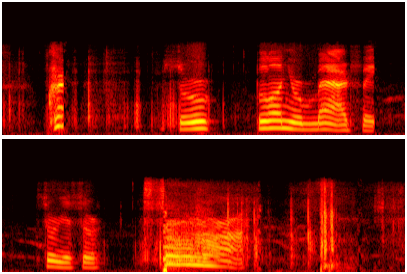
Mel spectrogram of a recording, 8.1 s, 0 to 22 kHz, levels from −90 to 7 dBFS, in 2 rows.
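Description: A likely broken MP3 bit reservoir, with frames missing so later frames borrow the wrong data, leaves brief one-to-three-frame glitches and skips at 0.59–0.66, 3.70–3.76, 5.63–5.68, 6.57–6.62 and 7.56–7.63 s.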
